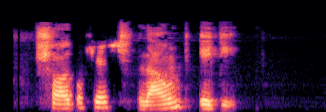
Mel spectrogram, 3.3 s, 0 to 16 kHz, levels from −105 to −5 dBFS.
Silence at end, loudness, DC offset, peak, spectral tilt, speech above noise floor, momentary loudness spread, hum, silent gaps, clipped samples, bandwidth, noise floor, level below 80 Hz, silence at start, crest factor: 0.95 s; -17 LUFS; under 0.1%; -2 dBFS; -4.5 dB/octave; 70 dB; 10 LU; none; none; under 0.1%; 7.8 kHz; -86 dBFS; -62 dBFS; 0.35 s; 16 dB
